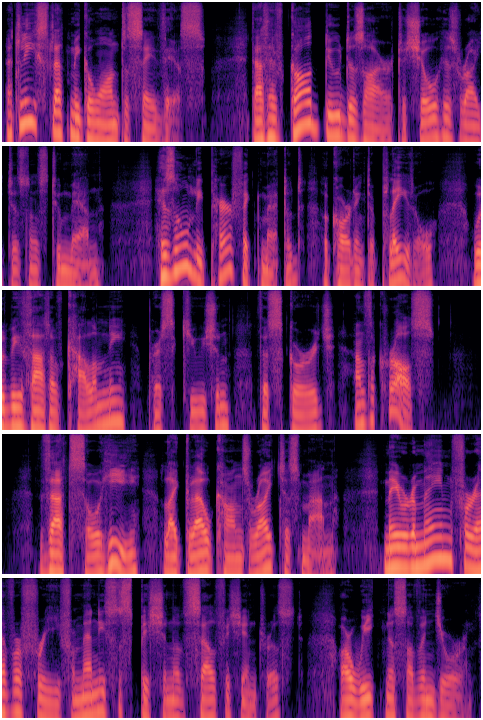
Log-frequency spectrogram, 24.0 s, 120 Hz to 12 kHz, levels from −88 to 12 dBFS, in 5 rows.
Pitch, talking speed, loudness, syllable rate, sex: 115 Hz, 150 wpm, -21 LUFS, 4.6 syllables/s, male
